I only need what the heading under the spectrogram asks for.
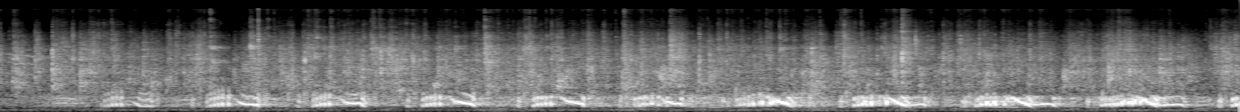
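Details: Several Andalusian domestic pigeons, including a new adult male, give low, rolling coos that rise and fall, repeated almost every second and overlapping, over a soft background hiss.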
